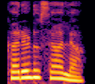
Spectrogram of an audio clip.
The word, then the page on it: ಕರಡುಸಾಲ: karaḍusāla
